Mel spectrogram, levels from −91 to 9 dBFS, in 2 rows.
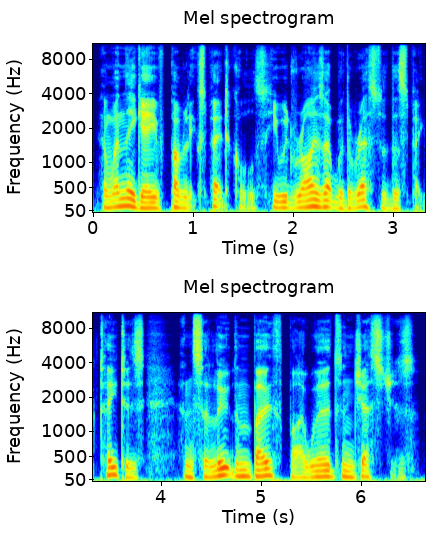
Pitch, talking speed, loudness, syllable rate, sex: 115 Hz, 215 wpm, -18 LUFS, 5.5 syllables/s, male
